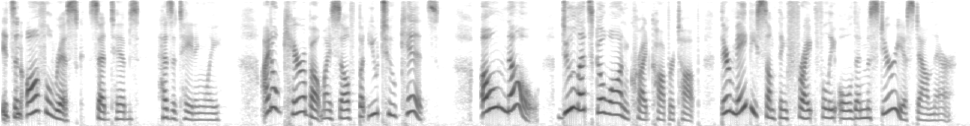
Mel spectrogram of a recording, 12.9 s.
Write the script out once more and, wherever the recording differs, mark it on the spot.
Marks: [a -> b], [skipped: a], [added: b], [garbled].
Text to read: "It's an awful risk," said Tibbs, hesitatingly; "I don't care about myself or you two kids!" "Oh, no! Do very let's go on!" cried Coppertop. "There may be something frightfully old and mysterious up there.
"It's an awful risk," said Tibbs, hesitatingly; "I don't care about myself [or -> but] you two kids!" "Oh, no! Do [skipped: very] let's go on!" cried Coppertop. "There may be something frightfully old and mysterious [up -> down] there.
